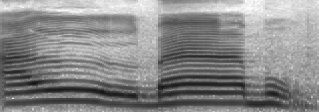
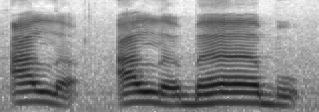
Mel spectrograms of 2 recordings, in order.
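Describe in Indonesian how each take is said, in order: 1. Bunyi L mengalir halus ke bunyi berikutnya. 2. Bunyi L diakhiri dengan lepasan singkat yang memantul. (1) "dialirkan sedikit ya supaya tidak memantul" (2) "kadang itu ada pantulan ya"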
